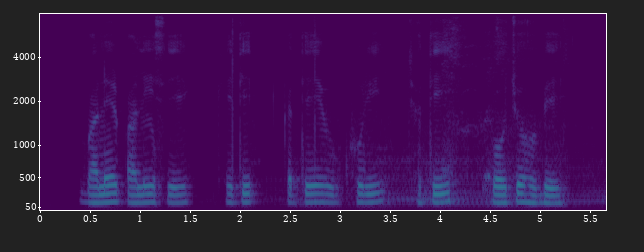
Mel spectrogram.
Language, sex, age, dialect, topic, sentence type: Magahi, male, 41-45, Northeastern/Surjapuri, agriculture, question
